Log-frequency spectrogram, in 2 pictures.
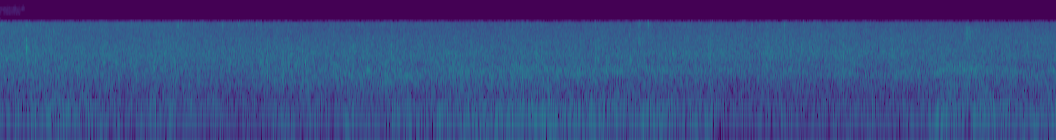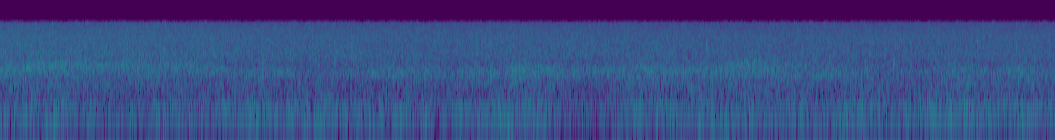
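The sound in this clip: Steady rain falls in a storm, a dense, even hiss of drops that holds at the same level from start to finish with no voices.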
